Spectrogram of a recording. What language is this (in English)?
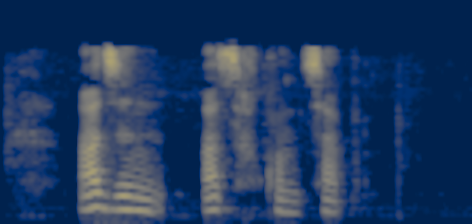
Abkhazian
